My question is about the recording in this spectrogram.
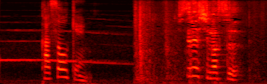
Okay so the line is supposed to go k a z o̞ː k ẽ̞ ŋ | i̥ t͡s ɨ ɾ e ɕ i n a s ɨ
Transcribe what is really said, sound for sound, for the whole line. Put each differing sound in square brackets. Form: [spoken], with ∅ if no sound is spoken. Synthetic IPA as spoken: k a [s] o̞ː k ẽ̞ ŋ | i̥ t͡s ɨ ɾ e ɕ i [m] a s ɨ

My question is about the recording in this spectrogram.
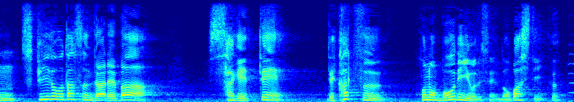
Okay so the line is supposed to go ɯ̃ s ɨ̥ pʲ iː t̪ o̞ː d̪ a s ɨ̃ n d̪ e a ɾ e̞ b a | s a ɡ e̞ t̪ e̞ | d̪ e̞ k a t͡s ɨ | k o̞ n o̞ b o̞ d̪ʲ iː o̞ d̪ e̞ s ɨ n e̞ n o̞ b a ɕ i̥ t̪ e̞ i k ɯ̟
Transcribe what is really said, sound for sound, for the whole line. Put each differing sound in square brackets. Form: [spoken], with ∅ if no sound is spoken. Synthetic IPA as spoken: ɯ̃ s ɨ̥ pʲ iː [d̪] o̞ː d̪ a s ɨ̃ n d̪ e a ɾ e̞ b a | s a ɡ e̞ t̪ e̞ | d̪ e̞ k a t͡s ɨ | k o̞ n o̞ b o̞ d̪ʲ iː o̞ d̪ e̞ s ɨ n e̞ n o̞ b a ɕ i̥ t̪ e̞ i k ɯ̟

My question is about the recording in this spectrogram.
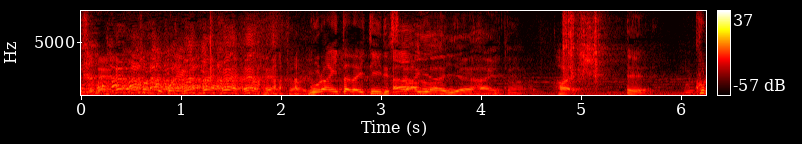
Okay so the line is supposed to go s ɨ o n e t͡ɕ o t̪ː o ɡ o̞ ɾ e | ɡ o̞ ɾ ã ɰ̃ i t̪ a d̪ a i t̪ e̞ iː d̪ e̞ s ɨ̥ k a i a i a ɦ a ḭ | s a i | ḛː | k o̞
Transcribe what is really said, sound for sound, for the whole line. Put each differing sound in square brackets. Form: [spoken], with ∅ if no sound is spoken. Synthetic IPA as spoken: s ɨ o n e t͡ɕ o t̪ː o [k] o̞ ɾ e | ɡ o̞ ɾ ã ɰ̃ i t̪ a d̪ a i t̪ e̞ iː d̪ e̞ s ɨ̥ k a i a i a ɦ a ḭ | [h] a i | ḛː | k o̞

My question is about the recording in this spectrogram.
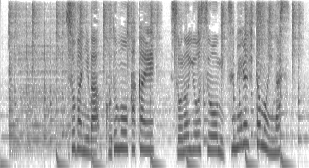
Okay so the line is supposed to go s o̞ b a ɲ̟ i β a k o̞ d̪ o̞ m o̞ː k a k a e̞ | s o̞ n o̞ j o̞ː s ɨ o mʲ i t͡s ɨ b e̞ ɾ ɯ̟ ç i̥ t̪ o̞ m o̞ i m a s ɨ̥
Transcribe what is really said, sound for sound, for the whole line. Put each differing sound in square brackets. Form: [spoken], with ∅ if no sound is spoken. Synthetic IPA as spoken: s o̞ b a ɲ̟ i β a k o̞ d̪ o̞ m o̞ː k a k a e̞ | s o̞ n o̞ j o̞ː s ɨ o mʲ i t͡s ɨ [m] e̞ ɾ ɯ̟ ç i̥ t̪ o̞ m o̞ i m a s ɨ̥

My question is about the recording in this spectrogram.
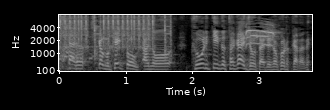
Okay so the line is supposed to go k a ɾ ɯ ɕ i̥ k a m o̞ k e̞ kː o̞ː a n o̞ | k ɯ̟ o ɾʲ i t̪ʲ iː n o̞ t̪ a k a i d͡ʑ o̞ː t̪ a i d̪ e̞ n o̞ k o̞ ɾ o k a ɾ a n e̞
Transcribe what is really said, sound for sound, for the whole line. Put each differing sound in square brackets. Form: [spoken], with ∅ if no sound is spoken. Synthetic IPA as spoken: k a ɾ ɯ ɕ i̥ k a m o̞ k e̞ kː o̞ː a n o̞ | k ɯ̟ o ɾʲ i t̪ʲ iː n o̞ t̪ a k a i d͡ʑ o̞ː t̪ a i d̪ e̞ n o̞ k o̞ ɾ o k a ɾ a n e̞

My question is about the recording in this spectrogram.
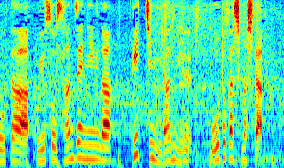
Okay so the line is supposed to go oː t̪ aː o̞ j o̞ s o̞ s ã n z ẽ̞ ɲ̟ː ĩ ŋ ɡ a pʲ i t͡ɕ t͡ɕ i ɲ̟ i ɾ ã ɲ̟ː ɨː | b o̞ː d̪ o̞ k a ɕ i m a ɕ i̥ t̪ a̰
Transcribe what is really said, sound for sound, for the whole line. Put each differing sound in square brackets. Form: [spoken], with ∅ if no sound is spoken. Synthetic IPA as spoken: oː t̪ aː o̞ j o̞ s o̞ s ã n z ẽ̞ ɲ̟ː ĩ ŋ ɡ a pʲ i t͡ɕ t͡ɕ i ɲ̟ i ɾ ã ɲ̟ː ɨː | b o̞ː [t̪] o̞ k a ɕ i m a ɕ i̥ t̪ a̰

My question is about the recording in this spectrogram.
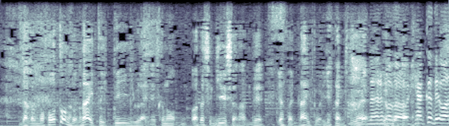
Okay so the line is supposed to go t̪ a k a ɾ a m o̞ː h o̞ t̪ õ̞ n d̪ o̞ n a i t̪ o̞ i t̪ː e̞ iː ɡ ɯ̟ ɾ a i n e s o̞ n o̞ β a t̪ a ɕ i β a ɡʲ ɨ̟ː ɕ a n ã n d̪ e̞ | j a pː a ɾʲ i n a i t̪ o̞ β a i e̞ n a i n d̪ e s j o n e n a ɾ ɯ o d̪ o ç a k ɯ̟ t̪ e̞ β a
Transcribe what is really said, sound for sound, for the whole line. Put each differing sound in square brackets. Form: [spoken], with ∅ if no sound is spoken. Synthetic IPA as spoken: [d̪] a k a ɾ a m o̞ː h o̞ t̪ õ̞ n d̪ o̞ n a i t̪ o̞ i t̪ː e̞ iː ɡ ɯ̟ ɾ a i n e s o̞ n o̞ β a t̪ a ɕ i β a ɡʲ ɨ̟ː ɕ a n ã n d̪ e̞ | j a pː a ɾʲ i n a i t̪ o̞ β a i e̞ n a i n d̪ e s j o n e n a ɾ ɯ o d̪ o ç a k ɯ̟ [d̪] e̞ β a

